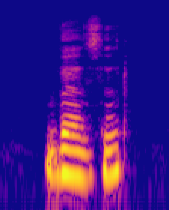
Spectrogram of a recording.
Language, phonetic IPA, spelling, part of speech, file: Polish, [ˈvɛzɨr], wezyr, noun, LL-Q809 (pol)-wezyr.wav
